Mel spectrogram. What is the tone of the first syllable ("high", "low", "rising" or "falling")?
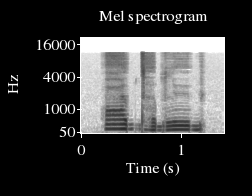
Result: high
